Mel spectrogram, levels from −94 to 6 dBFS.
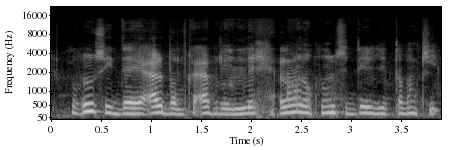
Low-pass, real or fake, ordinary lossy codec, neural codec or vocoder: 14.4 kHz; fake; none; codec, 44.1 kHz, 3.4 kbps, Pupu-Codec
